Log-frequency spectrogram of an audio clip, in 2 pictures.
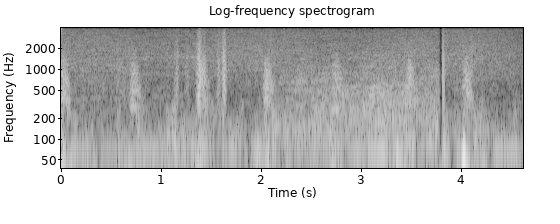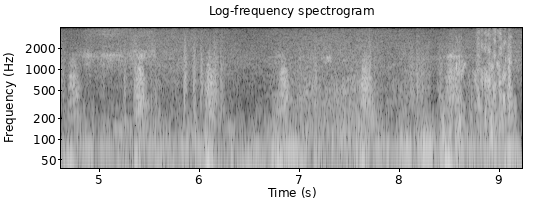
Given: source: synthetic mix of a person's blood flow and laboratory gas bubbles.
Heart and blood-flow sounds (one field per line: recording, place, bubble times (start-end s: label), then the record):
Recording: Doppler ultrasound of blood flow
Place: subclavian vein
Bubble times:
8.54-9.17 s: bubbles
From the record:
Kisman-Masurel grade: 221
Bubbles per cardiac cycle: several, 3 to 8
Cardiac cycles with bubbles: 10 to 50%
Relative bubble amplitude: barely perceptible (0.100 to 0.250)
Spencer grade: 2 (many but less than half of the cardiac periods contain bubble signals, singularly or in groups)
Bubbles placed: anywhere in the cardiac cycle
